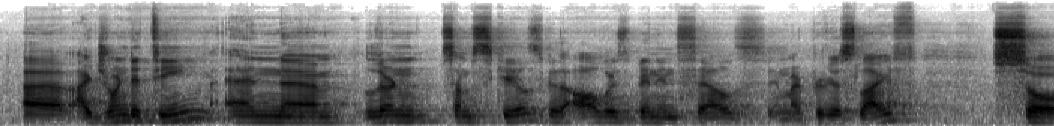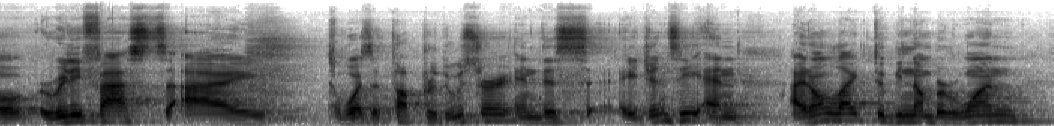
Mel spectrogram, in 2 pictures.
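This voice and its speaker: Amid audible room echo and noticeable background noise, a man with a Quebec accent talks at a medium pitch and a fairly slow pace with ordinary pitch variation. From Quebec, Canada. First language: Portuguese. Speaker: real estate agent and investor. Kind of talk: conference panel introduction. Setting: stage with audience. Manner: halting, many fillers.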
